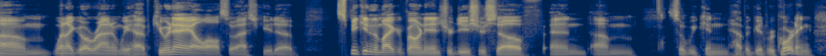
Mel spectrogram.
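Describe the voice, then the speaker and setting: A man speaks in a very deep, low voice at a fairly quick pace. His pitch varies in an ordinary way over a quiet background. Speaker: executive director of an entrepreneurship institute, event host. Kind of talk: event introduction to live audience. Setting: small room with audience, microphone, livestreamed. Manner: loud; casual, filler-heavy.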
